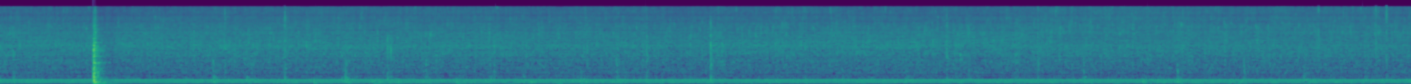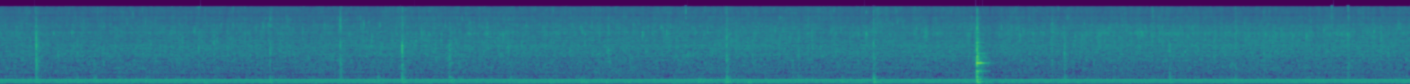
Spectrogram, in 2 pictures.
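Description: Diced chicken breast, sliced mushrooms and chopped garlic sizzling steadily in oil in a frying pan, with two sharp knocks about a second in and near the end.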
